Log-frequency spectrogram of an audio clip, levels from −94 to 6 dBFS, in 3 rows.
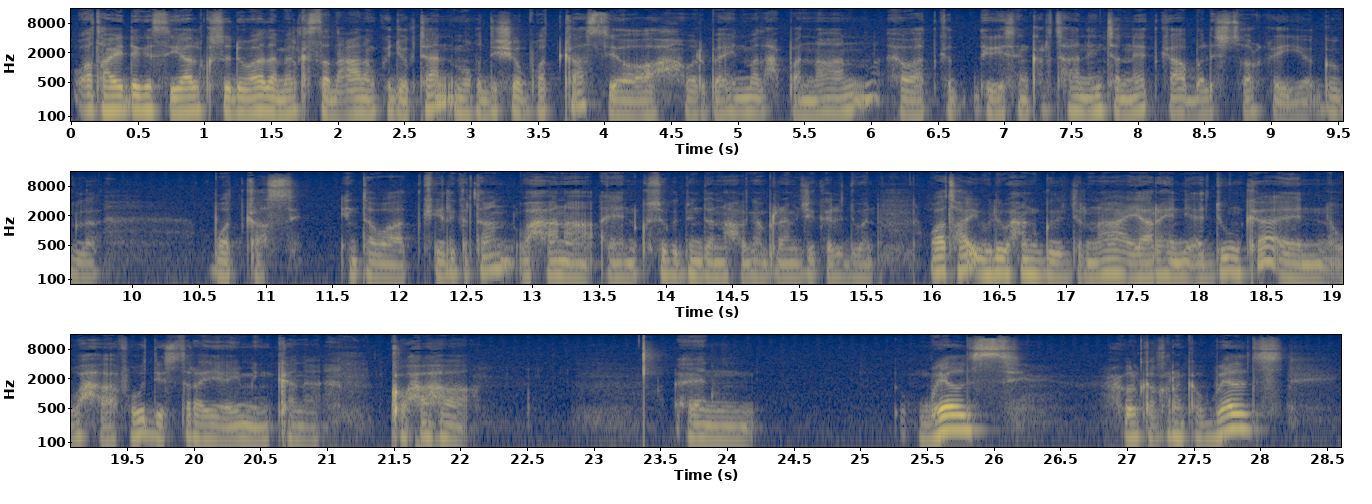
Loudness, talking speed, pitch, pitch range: -28 LUFS, 120 wpm, 115 Hz, 110-130 Hz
